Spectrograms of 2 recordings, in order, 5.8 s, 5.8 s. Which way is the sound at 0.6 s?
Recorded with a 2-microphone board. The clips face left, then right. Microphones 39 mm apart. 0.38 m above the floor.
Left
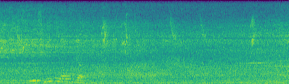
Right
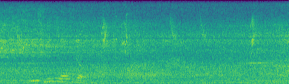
Centre (ahead or behind).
